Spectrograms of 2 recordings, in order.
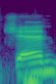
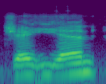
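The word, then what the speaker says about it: jinn: you're saying the girl like a girl's name jen like j-e-n it's pronounced jen that's how you say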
